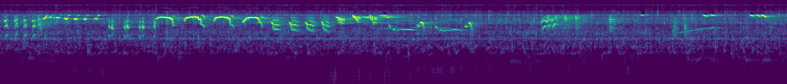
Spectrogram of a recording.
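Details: Caged Black-throated laughingthrush from Indonesia repeating arched, looping whistled notes at a quick pace, followed by twisting slurs and scattered high chips.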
